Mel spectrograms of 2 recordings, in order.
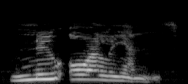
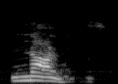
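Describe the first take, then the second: First: New Orleans slowly in full, new OR-lee-ans. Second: Narlands clipped to NAR-lands. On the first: Contrasting the old way, New Orleans. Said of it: "because I always said New Orleans". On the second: Correcting herself for viewers, Narlands. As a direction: say Narlands as two quick syllables, NAR-lands. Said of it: "I had to learn how to say Narlands". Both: Shown as a demonstration.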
